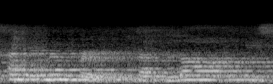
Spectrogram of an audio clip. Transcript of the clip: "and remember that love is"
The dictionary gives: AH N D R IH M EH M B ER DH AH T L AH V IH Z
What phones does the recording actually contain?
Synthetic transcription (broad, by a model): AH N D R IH M EH M B ER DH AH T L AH IH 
